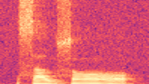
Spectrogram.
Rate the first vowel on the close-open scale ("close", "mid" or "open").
open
